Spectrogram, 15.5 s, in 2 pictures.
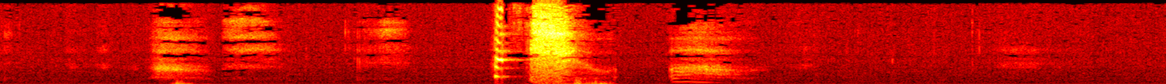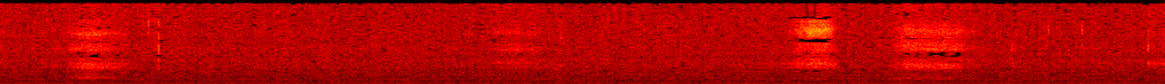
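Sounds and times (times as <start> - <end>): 
woman sneezing loudly like a hurricane: 3.3 - 4.1.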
